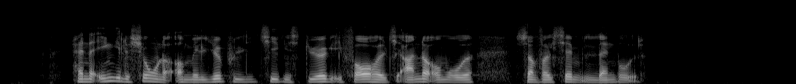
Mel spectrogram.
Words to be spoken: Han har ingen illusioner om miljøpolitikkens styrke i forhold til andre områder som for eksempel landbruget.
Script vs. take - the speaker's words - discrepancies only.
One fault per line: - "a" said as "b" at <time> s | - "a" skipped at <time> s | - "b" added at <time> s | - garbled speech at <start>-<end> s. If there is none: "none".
none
